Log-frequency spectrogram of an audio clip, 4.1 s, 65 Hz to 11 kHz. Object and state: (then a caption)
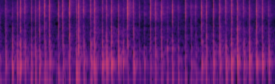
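Tapped plastic body wash bottle. Fast, steady tapping on a plastic body wash bottle produces 41 sharp, quick clicks over about four seconds. Each tap dies away almost at once, with a hollow tone around 230 Hz under a bright, crisp top.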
